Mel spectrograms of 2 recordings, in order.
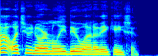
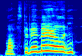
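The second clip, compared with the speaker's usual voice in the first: joking quip; 9 semitones higher, 5 dB louder than usual. Retold or imitated. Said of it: "phantom fart".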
